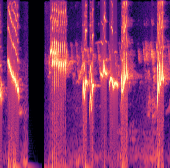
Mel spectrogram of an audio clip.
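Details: Asian pied starling in active song, a lure to prompt responses; a short descending squeal, a pause, then buzzy chattering notes and sharp high chirps.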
